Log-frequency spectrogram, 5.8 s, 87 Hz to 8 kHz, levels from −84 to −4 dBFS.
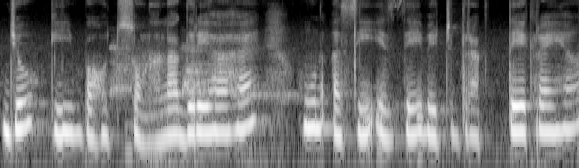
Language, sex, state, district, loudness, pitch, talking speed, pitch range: Punjabi, female, Punjab, Kapurthala, -16 LUFS, 230 Hz, 165 wpm, 215-250 Hz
